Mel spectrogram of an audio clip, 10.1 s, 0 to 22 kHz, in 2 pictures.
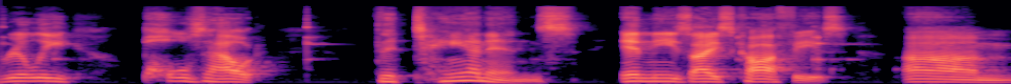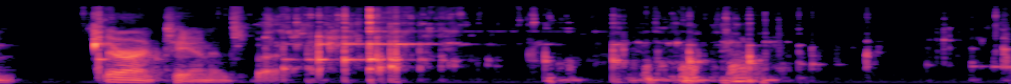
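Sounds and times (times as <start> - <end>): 
speech: 0.0 - 6.8
glass mug clinking: 4.0 - 4.4, 6.4 - 10.1.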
